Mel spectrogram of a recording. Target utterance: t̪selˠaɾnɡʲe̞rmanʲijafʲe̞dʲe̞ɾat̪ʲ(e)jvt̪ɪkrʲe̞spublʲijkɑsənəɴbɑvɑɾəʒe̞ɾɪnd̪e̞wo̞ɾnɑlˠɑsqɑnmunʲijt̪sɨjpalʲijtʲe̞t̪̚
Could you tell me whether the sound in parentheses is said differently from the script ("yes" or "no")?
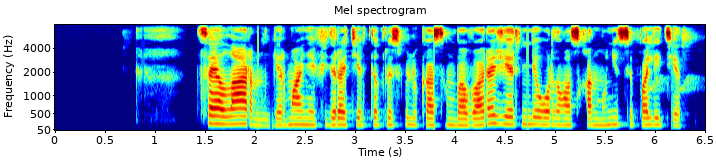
yes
